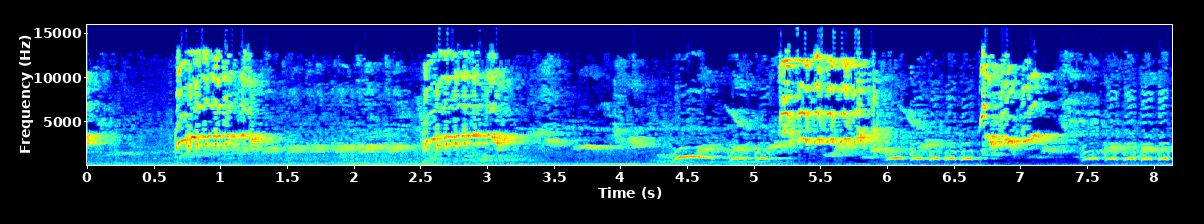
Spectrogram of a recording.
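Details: Kept white-rumped shama delivering powerful tembakan blasts and isian filler phrases: harsh broadband bursts and bright high whistles, then a run of rapid, low, rattling trilled notes repeated in quick pulses toward the end.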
